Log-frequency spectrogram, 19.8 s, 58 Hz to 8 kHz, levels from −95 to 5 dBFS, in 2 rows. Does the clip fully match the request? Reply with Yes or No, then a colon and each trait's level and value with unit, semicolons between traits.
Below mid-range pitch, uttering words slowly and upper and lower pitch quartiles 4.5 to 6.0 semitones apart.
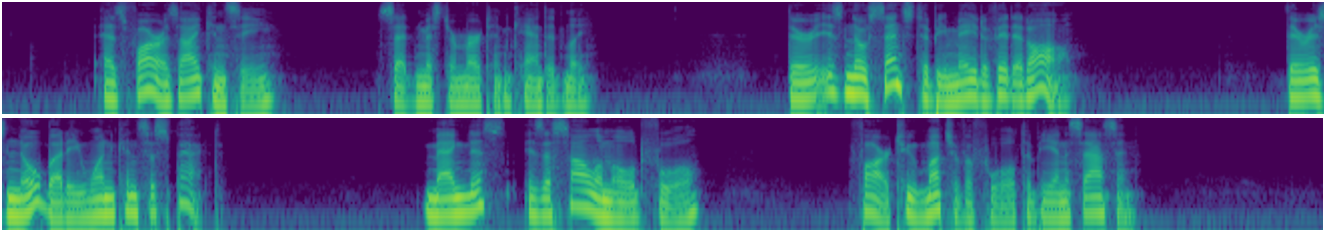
Yes: low, 115 Hz; slow, 130 wpm; average, 5.1 semitones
